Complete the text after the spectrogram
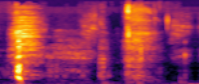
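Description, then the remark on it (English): A single sharp sneeze bursts out, followed by a quieter breathy exhale and a second softer gust of breath, with no talking. “Bless me.”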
